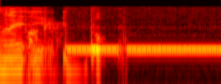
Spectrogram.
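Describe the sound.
A steady electronic phone tone holds one pitch and grows continuous after a voice speaks briefly at the start, clear, like a call connecting through a handset speaker, calling a number taken off Facebook.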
